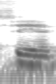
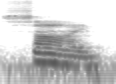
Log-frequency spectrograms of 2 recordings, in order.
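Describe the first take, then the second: First: It has a short i vowel, like 'sin'. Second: It has a long i vowel, like 'sign'. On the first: The speaker calls it wrong. "do not call it sin" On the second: The speaker calls it right. "It is sine"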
